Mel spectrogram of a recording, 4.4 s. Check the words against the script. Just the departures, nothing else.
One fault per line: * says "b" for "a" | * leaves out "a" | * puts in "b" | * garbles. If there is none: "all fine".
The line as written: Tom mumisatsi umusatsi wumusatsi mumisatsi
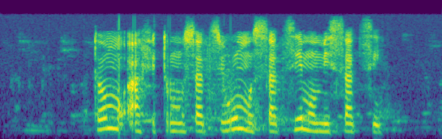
* says "afite" for "mumisatsi"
